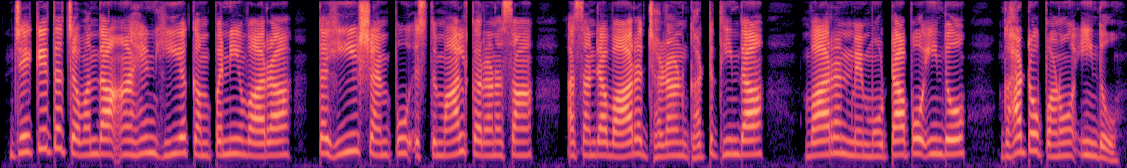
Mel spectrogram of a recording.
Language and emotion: Sindhi, neutral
